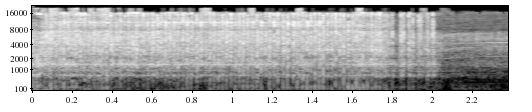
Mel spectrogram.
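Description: A Grosser GTW 300 cordless impact wrench with a 30 mm socket hammers loudly and continuously at a nut for about two seconds, then stops abruptly.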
